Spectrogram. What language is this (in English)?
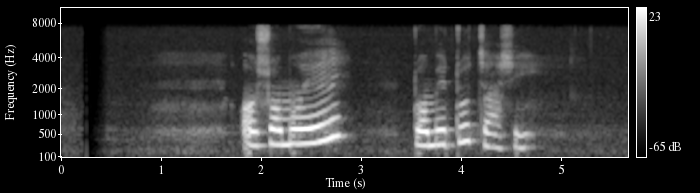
Bangla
